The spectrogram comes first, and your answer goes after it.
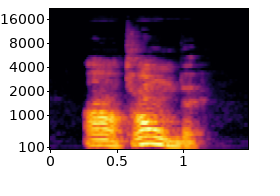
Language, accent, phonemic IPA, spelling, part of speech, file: French, Canada, /ɑ̃ tʁɔ̃b/, en trombe, adverb, LL-Q150 (fra)-en trombe.wav
- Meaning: like a whirlwind, quickly and violently; brusquely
